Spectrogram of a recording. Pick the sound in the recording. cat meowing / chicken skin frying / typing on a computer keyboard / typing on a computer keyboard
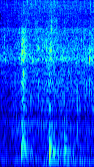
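chicken skin frying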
